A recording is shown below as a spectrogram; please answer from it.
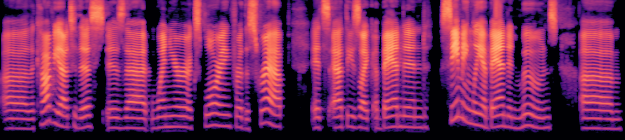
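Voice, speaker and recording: A woman's voice: on the low side, measured pace, bright, forceful tone, clean tone, no room sound. A woman co-hosting a podcast, chatting casually with many fillers and restarts. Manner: chatty, lots of fillers and self-corrections; self-described jumpy. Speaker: podcast co-host.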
